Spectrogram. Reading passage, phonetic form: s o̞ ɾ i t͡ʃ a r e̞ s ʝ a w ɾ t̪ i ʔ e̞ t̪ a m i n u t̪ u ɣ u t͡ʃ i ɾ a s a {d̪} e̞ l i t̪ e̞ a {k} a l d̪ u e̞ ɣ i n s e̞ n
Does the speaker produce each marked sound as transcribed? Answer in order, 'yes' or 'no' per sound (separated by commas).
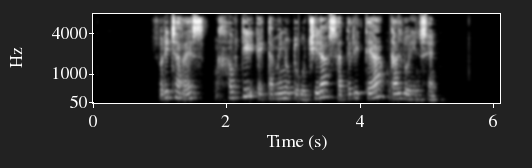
no, no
